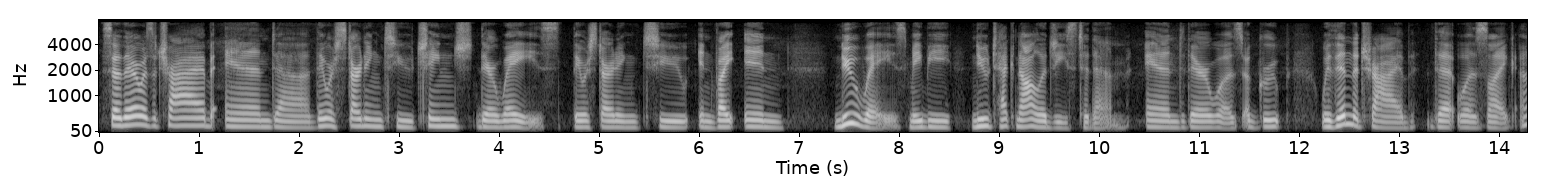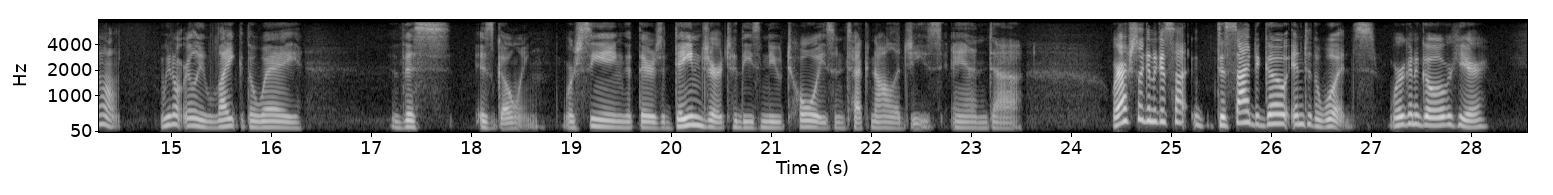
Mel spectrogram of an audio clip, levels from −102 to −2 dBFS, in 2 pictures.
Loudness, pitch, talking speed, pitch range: -29 LUFS, 165 Hz, 165 wpm, 155-190 Hz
